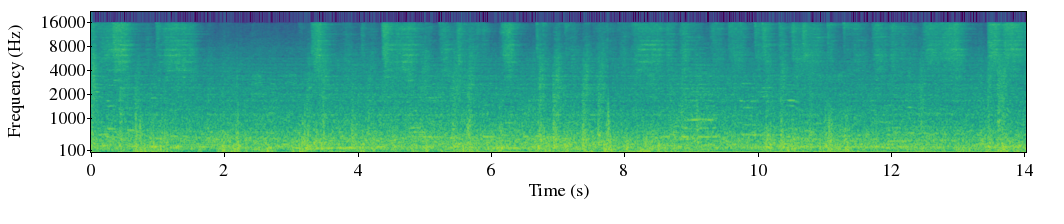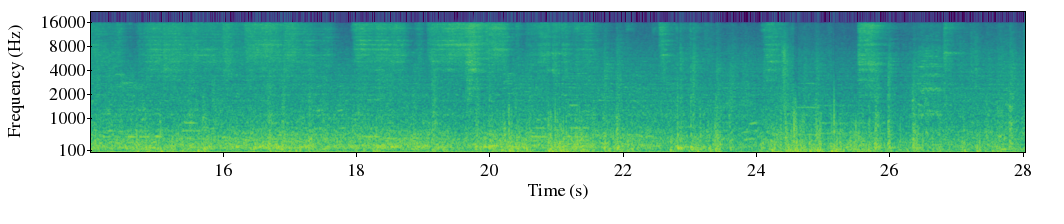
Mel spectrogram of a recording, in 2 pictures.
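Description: Sagano Scenic Railway trolley car running along the track, its TR209 bogies clicking over the rail joints amid the steady running noise of the wheels, heard through the car's open sides.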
